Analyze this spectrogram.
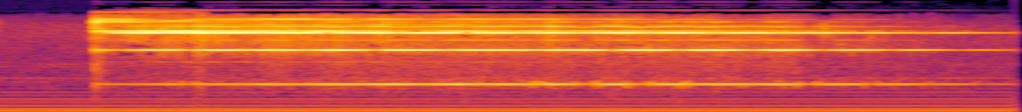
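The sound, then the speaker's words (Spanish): A small meditation bell is struck once during a guided breathing and meditation exercise, and its clear, bright tone rings on alone, sustaining for several seconds and fading slowly. “A continuación va a sonar una campanilla de meditación. Debéis seguir su sonido hasta el final, hasta que se haga el vacío.”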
